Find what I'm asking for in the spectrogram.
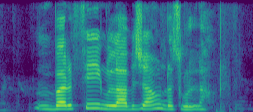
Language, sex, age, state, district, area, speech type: Urdu, female, 18-30, Bihar, Khagaria, rural, spontaneous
